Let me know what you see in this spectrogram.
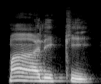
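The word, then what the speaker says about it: مالكِ: ഇറങ്ങണ്ട ഇപ്പുറത്തായിട്ടാണ് എന്ത് ചെയ്യേണ്ടത് കാഫ് വരേണ്ടത് കാഫ് മാലിക്കി മാലിക്കി ഇതാണ് ഉച്ചാരണം ഇനി അതിനുശേഷം യ യൗമ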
